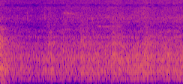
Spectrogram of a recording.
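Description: Faint, steady background noise with no distinct events: room tone.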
